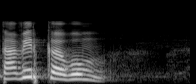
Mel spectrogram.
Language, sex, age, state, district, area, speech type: Tamil, female, 30-45, Tamil Nadu, Perambalur, rural, read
